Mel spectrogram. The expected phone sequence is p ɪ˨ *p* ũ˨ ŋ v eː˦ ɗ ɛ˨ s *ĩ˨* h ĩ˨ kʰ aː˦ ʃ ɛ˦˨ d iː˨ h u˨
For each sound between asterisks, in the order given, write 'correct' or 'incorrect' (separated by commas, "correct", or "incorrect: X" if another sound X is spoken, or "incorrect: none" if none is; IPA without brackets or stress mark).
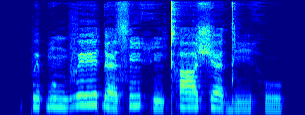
incorrect: ɓ, incorrect: ĩ˦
